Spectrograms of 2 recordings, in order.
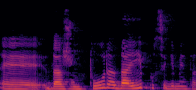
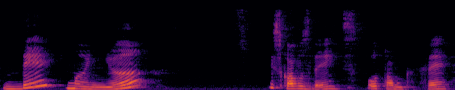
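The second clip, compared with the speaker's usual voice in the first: slow dictation. Shown as a demonstration. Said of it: "tem uma pausa".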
